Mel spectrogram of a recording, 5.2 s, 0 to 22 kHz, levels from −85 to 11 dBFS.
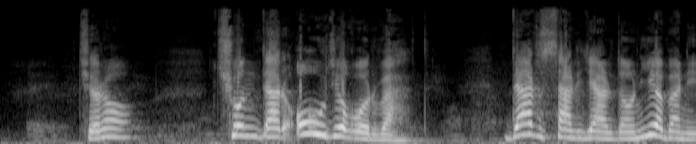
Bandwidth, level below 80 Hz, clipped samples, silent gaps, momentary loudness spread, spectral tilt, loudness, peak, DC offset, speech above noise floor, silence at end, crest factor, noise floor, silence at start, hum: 16 kHz; -42 dBFS; under 0.1%; none; 11 LU; -7 dB/octave; -14 LUFS; -2 dBFS; under 0.1%; 28 dB; 0 s; 14 dB; -41 dBFS; 0.3 s; none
